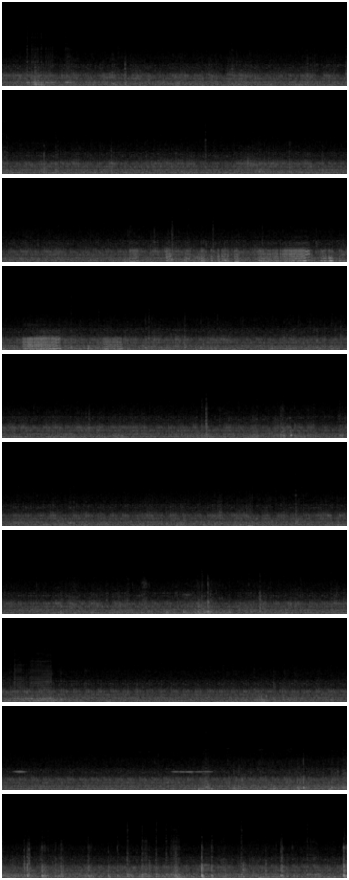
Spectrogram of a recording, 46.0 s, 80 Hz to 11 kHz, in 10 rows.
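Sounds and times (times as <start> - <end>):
vehicle driving on rough track: 0.0 - 46.0.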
